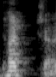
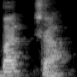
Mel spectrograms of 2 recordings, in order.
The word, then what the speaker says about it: bhacha: Every word has to be pronounced with an aspirate, a breathing voice. Not Buddha, Bhutta, not Boga, Bhoga, not Bata, Bhata, not Bacha, Bhacha.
